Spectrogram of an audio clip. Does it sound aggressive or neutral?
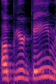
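neutral. It is read in a neutral tone.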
